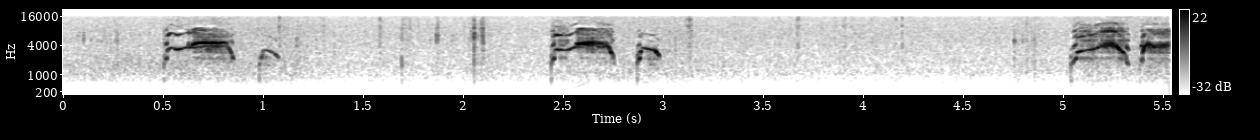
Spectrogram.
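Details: Osprey on its nest at lunch as fish is brought in, 12 July 2022, nest camera 4: a few hoarse, high, rasping calls spaced about two seconds apart, with light background hiss.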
